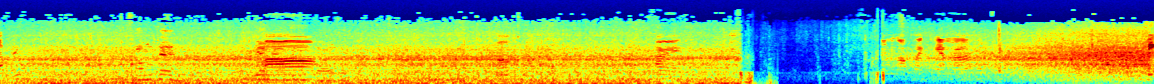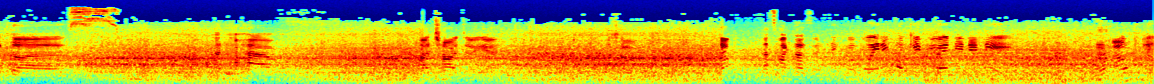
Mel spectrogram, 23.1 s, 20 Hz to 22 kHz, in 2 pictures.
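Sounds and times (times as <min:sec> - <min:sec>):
car road and engine noise: 0:00.0 - 0:23.0
voices talking: 0:08.7 - 0:10.0, 0:11.4 - 0:12.9, 0:13.6 - 0:14.8, 0:15.7 - 0:16.8, 0:17.5 - 0:23.0.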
